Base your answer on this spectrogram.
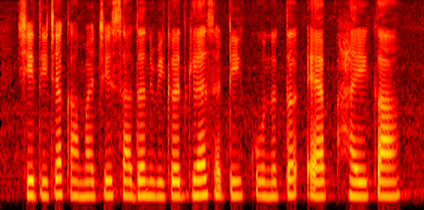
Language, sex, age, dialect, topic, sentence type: Marathi, female, 46-50, Varhadi, agriculture, question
